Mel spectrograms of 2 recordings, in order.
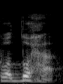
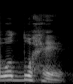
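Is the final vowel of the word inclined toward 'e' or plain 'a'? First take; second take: plain a; toward e. First: The final vowel is a plain open 'a'. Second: The final vowel is inclined toward 'e'. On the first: The vowel follows its own origin without adjustment. "الألف في الضحى هل تستحق الإمالة؟ لا تستحق الإمالة" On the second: The vowel is adjusted to match the surrounding verse endings. "مع ذلك قرأ بعض القراء والضحي"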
